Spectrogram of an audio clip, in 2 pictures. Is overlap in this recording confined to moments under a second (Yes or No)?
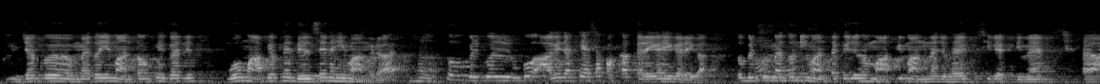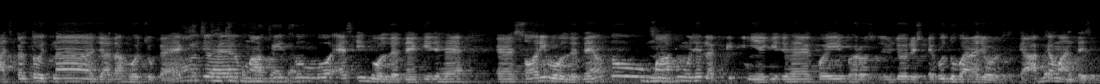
No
